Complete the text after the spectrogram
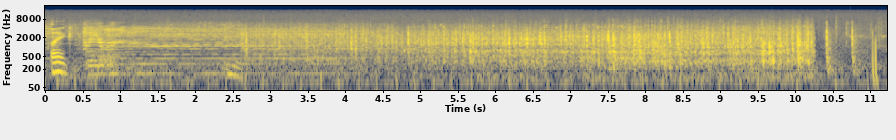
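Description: A horse gallops along a dirt track.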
